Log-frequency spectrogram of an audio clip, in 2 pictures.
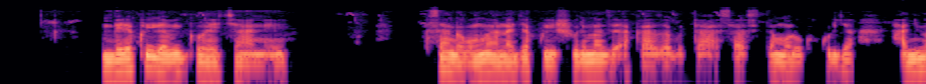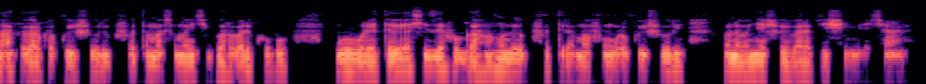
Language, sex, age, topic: Kinyarwanda, male, 25-35, education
